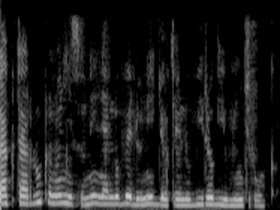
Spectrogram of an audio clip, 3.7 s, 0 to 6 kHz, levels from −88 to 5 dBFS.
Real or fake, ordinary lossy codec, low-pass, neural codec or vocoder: fake; AAC, 24 kbps; 5.4 kHz; vocoder, 44.1 kHz, 128 mel bands, Pupu-Vocoder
